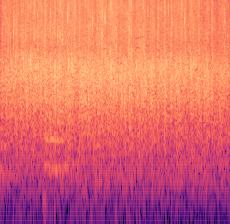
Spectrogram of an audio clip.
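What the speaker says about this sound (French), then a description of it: "On va applaudir." An audience in a hall at a question-and-answer session with Mamoru Hosoda breaks into sustained, even applause that holds steady throughout without letting up.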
